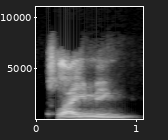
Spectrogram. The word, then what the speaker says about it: climbing: wait, not climbing, okay, climbing, climbing. That B is, doesn't have the sound, so climbing, okay? It's only the has the sound. B has no sound.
